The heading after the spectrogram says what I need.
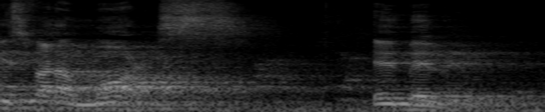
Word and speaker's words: Maurice: It's spelled as or pronounced in the French way. The American way would be Maurice, but my mom called me Maurice because that's the way the Brits pronounce it, and I have to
